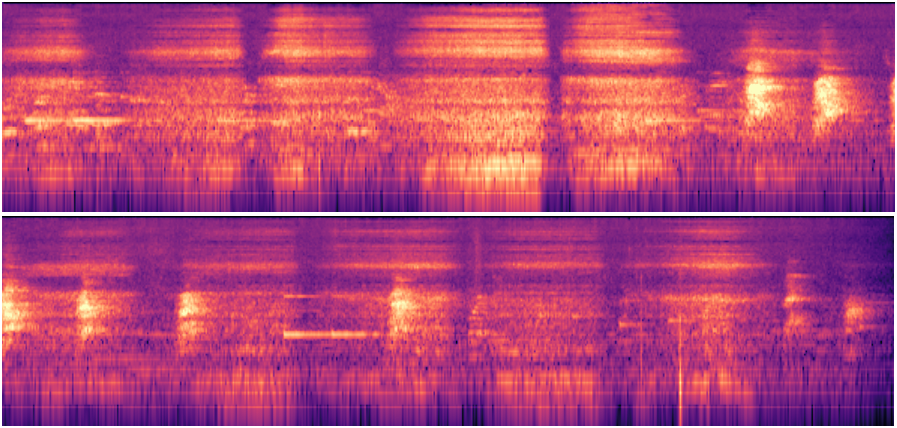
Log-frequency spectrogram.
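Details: Daytime snoring in someone who passed out very tired: irregular snorting breath sounds repeating roughly every second or two, with faint background noise.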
